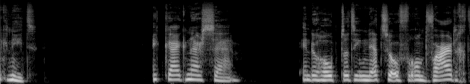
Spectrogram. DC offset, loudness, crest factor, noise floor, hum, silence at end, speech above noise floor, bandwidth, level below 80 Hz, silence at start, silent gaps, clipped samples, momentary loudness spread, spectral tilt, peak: under 0.1%; -20 LUFS; 18 dB; -83 dBFS; none; 0.05 s; 64 dB; 18.5 kHz; -76 dBFS; 0 s; none; under 0.1%; 12 LU; -5 dB/octave; -4 dBFS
